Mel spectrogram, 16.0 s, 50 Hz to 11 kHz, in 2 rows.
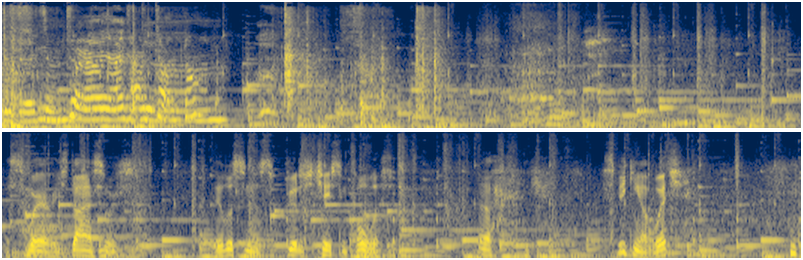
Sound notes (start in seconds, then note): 4.8 animal calls in the distance; 13.0 footsteps crunching in snow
